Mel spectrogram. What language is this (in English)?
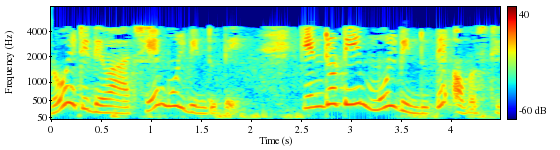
Bangla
